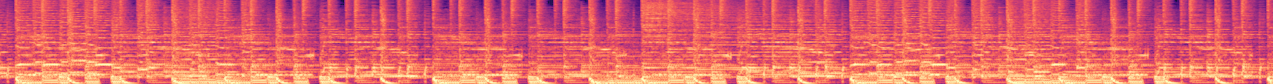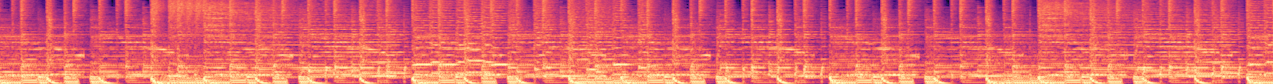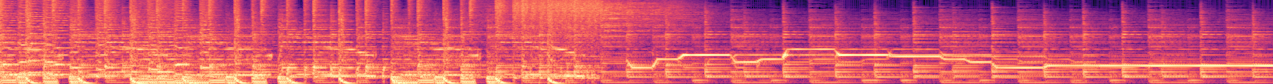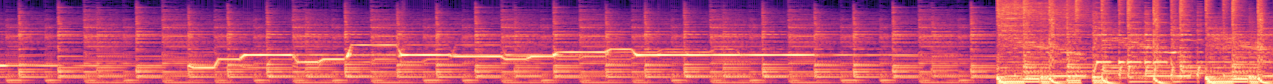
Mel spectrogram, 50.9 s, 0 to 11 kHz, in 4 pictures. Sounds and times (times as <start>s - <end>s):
Music: 0.0s - 50.9s.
